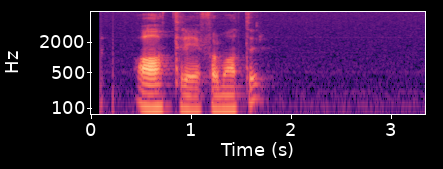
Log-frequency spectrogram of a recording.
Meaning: indefinite plural of A3-format
- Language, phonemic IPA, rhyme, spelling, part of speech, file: Norwegian Bokmål, /ˈɑːtɾeːfɔɾmɑːtər/, -ər, A3-formater, noun, NB - Pronunciation of Norwegian Bokmål «A3-formater».ogg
